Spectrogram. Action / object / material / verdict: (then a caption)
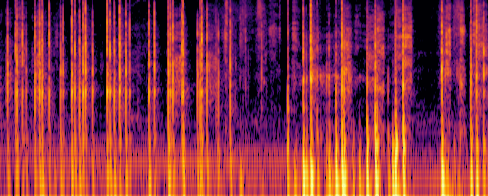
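tap / small cardboard box / cardboard / none. A small, hollow white and blue printed cardboard box, held beside the mic, is tapped rapidly with fingertips and nails. The result is a quick, uneven run of short, dry, hollow knocks with a low, boxy body, each dying away almost at once.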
